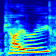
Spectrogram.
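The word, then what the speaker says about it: Kirie: Because I think Japanese is almost always pronounced phonetically, like the way you'd read it. So if it's if it's Kyrie, it's Kyrie.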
